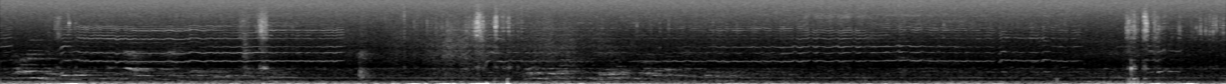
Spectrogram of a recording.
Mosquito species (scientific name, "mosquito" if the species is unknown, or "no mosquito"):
Anopheles funestus s.l.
